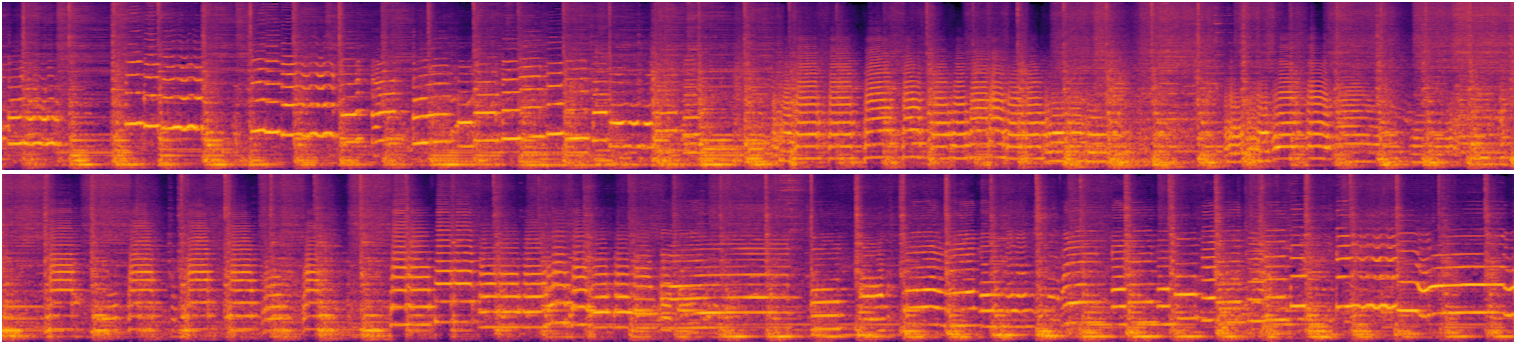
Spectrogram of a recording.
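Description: A traditional jazz band playing: soprano saxophone and trombone carrying the melody over guitar and string bass rhythm, the trombone coming in partway through.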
